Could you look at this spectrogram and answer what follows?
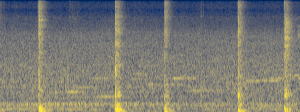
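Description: Ball of pizza dough slapped down on a kitchen counter five times, roughly a second apart, each a sharp thud. The dough is being worked until it stops sticking to the counter.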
